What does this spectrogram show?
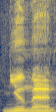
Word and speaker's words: Neumann: Nicole Neumann, you pronounce it like a German? Newman.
